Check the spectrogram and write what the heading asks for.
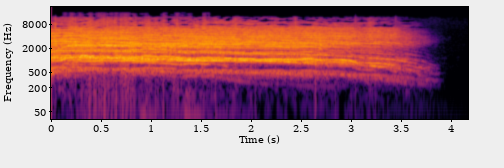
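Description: A crowd of voices shouting and cheering together in one long cry that sags slightly in pitch and fades out just before the end.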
